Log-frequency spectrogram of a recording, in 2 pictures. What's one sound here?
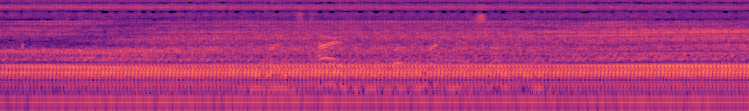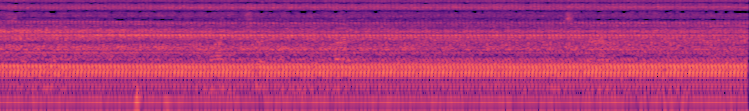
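A portable air compressor hums and rattles steadily close by.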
